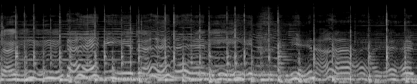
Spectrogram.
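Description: Carnatic vocal music: a woman singing an ornamented, oscillating melodic line with violin following her, over a steady drone, with brisk mridangam strokes throughout.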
